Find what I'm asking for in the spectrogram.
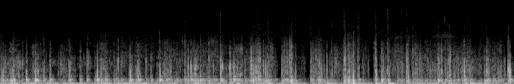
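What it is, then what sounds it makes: Knit fabric microphone cover being scratched. Long blue acrylic nails scratch a black textured knit fabric cover stretched over a rounded microphone head, producing a dense, continuous run of quick, rough scraping strokes. The sound is heavy and muffled in the low end, with a steady rumbling buzz beneath the short, dry scratches and almost no bright content.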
